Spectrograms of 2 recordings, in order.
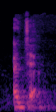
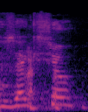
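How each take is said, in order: First: The word is cut short, final vowel dropped. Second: The word ends with its full final vowel. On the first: The speaker calls it right. "il faut pas prononcer la fin des mots" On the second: The speaker calls it wrong. "Tu dis pas"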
